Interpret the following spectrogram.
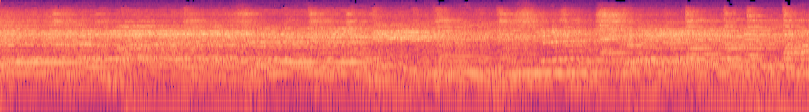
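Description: A mixed gospel vocal quartet, three men and a woman, singing in harmony through microphones and a sound system, with electric keyboard accompaniment.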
